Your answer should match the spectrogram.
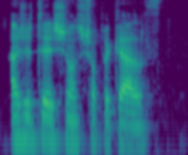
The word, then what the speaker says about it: Agitations Tropicales: Um, agitations tropicales.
